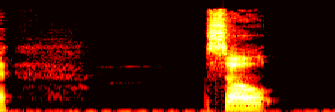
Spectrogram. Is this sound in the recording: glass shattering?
no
